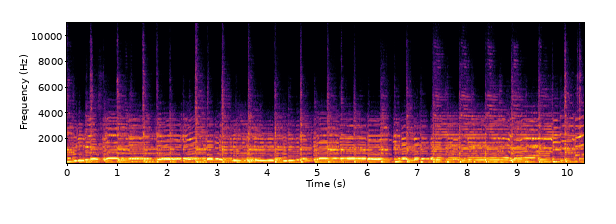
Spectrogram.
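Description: Acoustic fiddle and guitar duo playing live: the fiddle bows the melody with sliding notes while an acoustic guitar strums a steady rhythm accompaniment, about three strokes a second.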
